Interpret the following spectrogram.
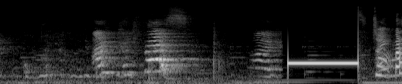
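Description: A single steady high-pitched bleep tone, under a second long, about three seconds in, dubbed over the sound track with all other sound cut out beneath it, as used to censor a word. Before it, women's voices.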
